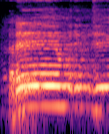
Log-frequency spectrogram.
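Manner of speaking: loud call across the room. Acted. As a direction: summon the clerk with a loud call. Moneylender calls his clerk.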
